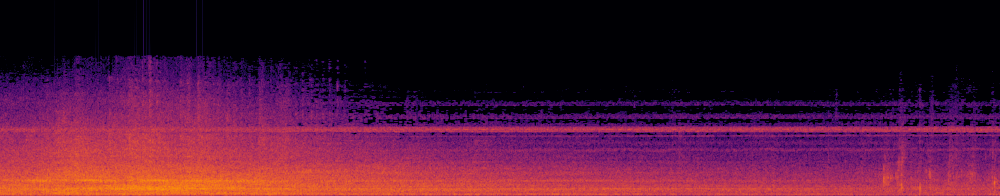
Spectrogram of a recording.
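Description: A passing vehicle's noise that swells to a peak about a second and a half in, then fades slowly away. A few faint clicks come near the end.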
